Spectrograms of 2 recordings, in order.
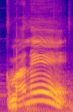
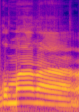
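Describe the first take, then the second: First: The word ends with an e vowel. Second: The word ends with an a vowel. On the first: "kalau di Bangka kemana eh" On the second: "lebih stabil dengan ujungnya a"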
